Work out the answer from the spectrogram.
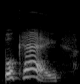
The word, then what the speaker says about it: Bucket: In fact, he actually joked that she sounded like Hyacinth Bouquet. Actually, her name is spelled Hyacinth Bucket.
